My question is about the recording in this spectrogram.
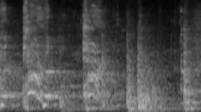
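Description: A man coughing repeatedly after choking on something he swallowed, with about four or five coughs roughly half a second apart.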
